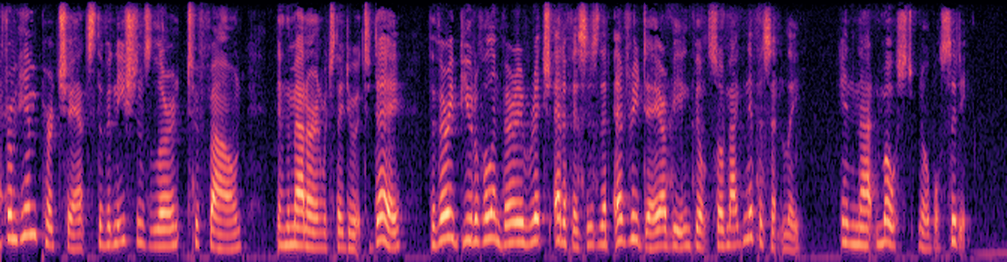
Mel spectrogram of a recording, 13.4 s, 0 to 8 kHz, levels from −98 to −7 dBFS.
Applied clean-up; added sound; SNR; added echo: none; none; none; none.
